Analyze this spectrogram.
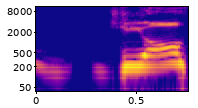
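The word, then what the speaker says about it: Geoff: देखो इसको जो है जियोफ भी पढ़ते हैं लोग, इसको जेफ भी पढ़ते हैं, बट एग्जैक्ट प्रोनाउंसिएशन इसकी जेफ होती है।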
